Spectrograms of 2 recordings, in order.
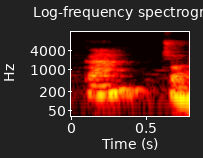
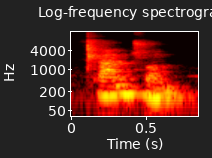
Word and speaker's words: কাঞ্চন: দেখো কাঞ্চন, এখানে কি ইয়র উচ্চারণ হচ্ছে না, ইয়র উচ্চারণটা কি কার মতো হচ্ছে? দন্তান্নর মতো হচ্ছে, অর্থাৎ কাঞ্চন। সেই জন্য বলা হয়েছে যে ইয় এর উচ্চারণ দন্তান্নের মতো হয়।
